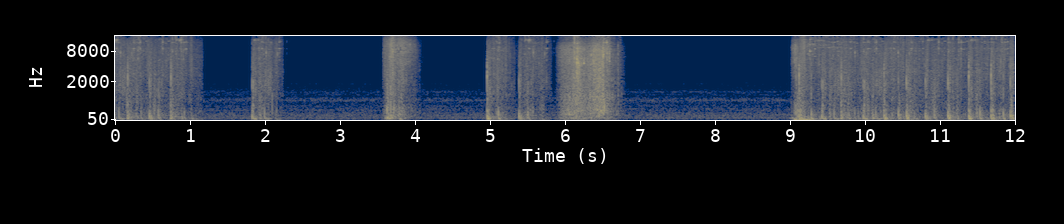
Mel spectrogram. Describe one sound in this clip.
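Quick footsteps clatter on a hard floor.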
